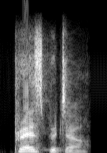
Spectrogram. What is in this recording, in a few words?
"presbyter", Indian; Dictionary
